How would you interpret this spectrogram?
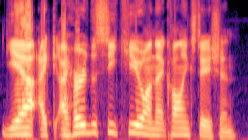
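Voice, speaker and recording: Male American livestream host, crisp and bright delivery, informal and chatty, speaking straight to viewers. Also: fairly high pitch, lively intonation, brisk, no echo, clean studio sound. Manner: informal, joking, addresses viewers directly. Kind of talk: casual livestream chat, answering viewer questions.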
